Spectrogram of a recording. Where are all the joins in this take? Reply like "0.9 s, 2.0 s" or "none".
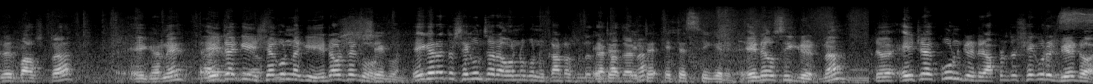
2.0 s, 8.6 s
